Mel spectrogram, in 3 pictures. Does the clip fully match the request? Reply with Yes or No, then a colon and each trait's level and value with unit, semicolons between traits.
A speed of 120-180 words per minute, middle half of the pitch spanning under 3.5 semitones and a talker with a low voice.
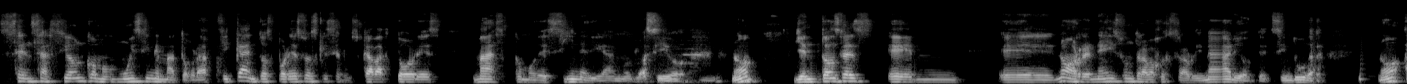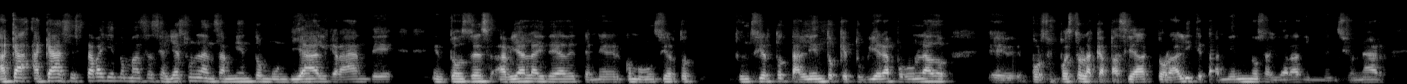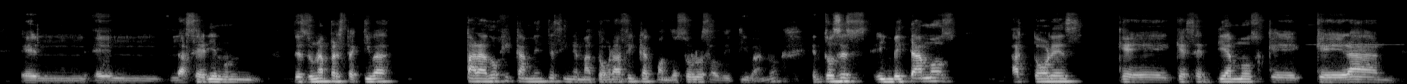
Yes: average, 145 wpm; average, 3.1 semitones; low, 125 Hz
